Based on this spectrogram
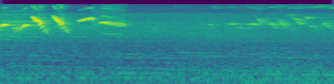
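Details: Free double-collared seedeater, excited by a nearby female, opens with a loud burst of high, rapid chirps and slurred whistles, then fades to softer, distant twittering.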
